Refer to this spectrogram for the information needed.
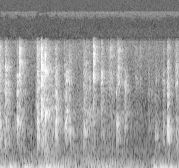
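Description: Rapid, continuous clatter of keys on a computer keyboard as a man types furiously, dense irregular clicks typed quickly, with a low hum underneath and no voices.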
